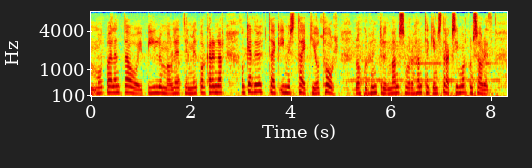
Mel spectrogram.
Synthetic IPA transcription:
oːwt̪majlɛnt̪aɔɣipiːlʏmawlɛːðt̪ʰɪlmɪðpɔɾkaɾɪnːaɾ̥ɔɣcɛɾðɪʏhpt̪ʰaːjkiːmɪnst̪ʰːaːjcɪɔɣt̪ʰoːwl̥nɔhkʏɾɦʏnt̪ɾʏðmansvɔɾʏɦant̪ʰejcɪnst̪ɾaxsimɔɾkʏnsjawɾɪθ

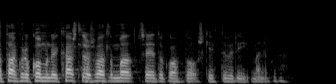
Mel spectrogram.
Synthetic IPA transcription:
t̪ʰaːkʏɾʏɾkʰɔːmɪnavikʰasɛs̬vɛht̪lɔmaðseːjɛt̪akɔht̪ɔ̰ɣscɪft̪ɪvɛːɾimɛ̰niŋkʏna

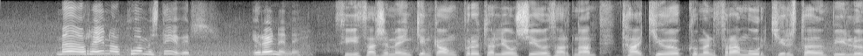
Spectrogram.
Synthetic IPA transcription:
mɛðawr̥eːjnaːkʰɔːmɪst̪ɪvɪɾ̥iɾœɥnɪnːɪ | θviθḁsɛmejɲcɪnkawŋk̚pɾœːɥt̪aɾljowsjɛːɣʏθaɾt̪nat̪ʰaːcɪœːkʰʏmɛnfɾamːuɾcʰiɾ̥st̪aðʏmpiːlʏ

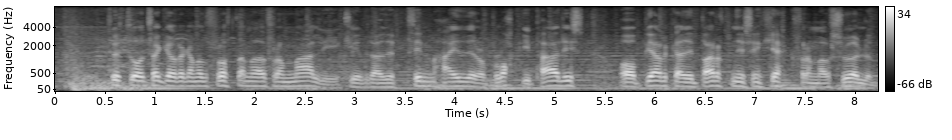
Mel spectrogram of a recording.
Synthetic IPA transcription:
θʏht̪ɪat̪ʰacavɾakaːmalt̪fɾɔht̪amɛðʏfɾawmaːlikʰlɪvɾaðɪfɪmːɦaːjðɪɾɔɣplɔhkipʰaːɾis | ɔɣpjaɾkaðɪpaɾt̪nɪsɛmçɛhkfɾamavsœːlʏm

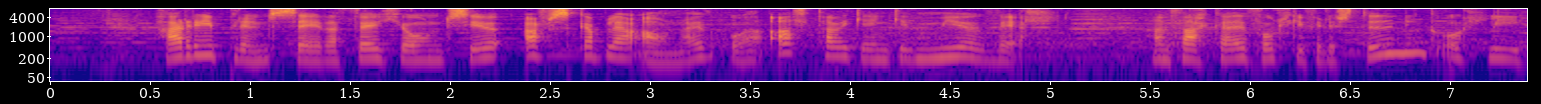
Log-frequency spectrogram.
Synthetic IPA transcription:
harjipʰɾɪnsːeːjɪɾaðθœɥçoːwnsjɛʏafskaːplɛɣaʔaːwnaɣðɔɣa̰ðʔa̰l̥t̪haːvɪcejɲcɪðmjœːɣvɛ̰ːl | hanːθahkaðɪfowl̥cɪfɪɾɪɾ̥st̪ʏðniŋkɔ̰ɣl̥iː

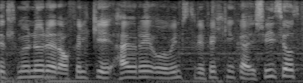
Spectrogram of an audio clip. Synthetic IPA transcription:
ɪt̪l̥mʏːnʏɾɛɾawfɪlcɪhajɣɾɪɔɣvɪnst̪ɾɪfɪl̥ciŋkaisviːθjowð

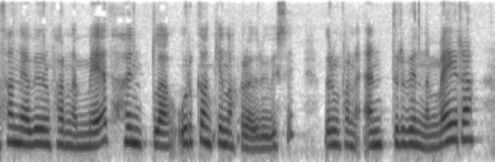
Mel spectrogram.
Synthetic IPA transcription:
θanːɪɣaðvɪðʏɾʏmfaːɾɪnamɛðhœɥnt̪laṵɾkawcɪnɔhkɾajðʏɾɪviːsɪ | ɪðʏɾʏmfaːɾna̰ʔɛnt̪ʏɾvɪnːameːjɾa

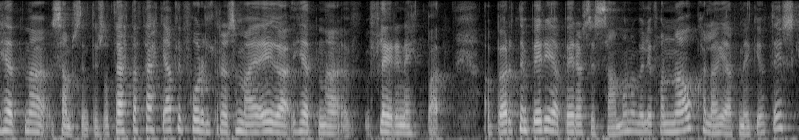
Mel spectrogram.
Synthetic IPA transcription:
çɛt̪nasamsɪnt̪ɪsɔθɛht̪aθɛhcɪat̪lɪfɔːɾɛlt̪ɪɾasɛmaðejɣaçɛt̪na̰fleːjɾɪnejht̪̚pa̰t̪n | a̰ðpœɾt̪nɪmpɪɾjaapeːjɾasɛ̥saːmanɔvɪljafaːwnaːwkʰalajat̪nmɪːcɪawt̪ejscɪ

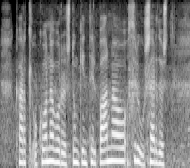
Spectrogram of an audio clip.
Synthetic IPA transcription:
kʰaɾt̪lɔ̰ɣkʰɔːnavɔɾʏst̪uɲcɪnt̪ʰɪlpaːnaɔɣθɾjuːsɛɾðʏst̪

